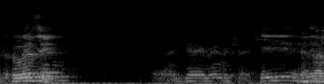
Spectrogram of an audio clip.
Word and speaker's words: Vaynerchuk: Vandercheck? Gary Vaynerchuk.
